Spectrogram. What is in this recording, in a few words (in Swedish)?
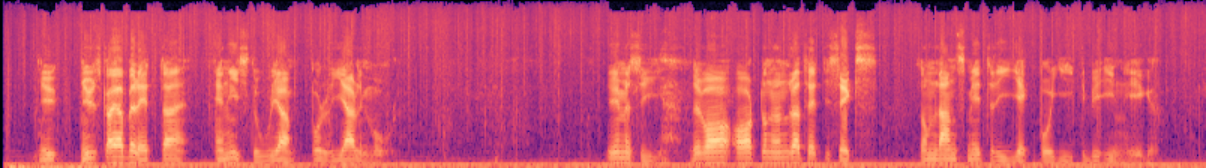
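Riala Uppland, dialekter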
